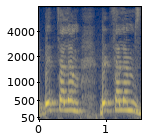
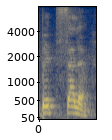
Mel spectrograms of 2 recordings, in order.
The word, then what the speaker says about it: B'Tselem: We also state that Israel's own B'Tselem, it's spelled with a B. And that copy thing on top there, and then Salem, T Salem, B'Tselem.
